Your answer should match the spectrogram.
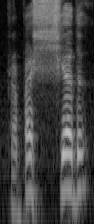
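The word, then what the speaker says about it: प्रपश्यद्भिः: श्यद, शौ के संग यो है तो श्यद, प्रपश्यद, फिर भिर, आप देखिए, फिर उसके बाद भिर निकालेंगे, फिर जनार्दन कहेंगे।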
